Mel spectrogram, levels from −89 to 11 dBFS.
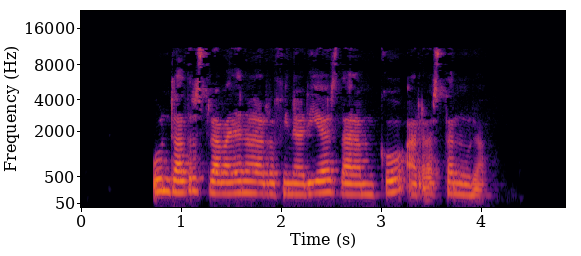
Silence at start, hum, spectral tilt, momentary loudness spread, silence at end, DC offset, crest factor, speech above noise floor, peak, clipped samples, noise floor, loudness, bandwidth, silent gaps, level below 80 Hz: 0.7 s; none; -4.5 dB/octave; 5 LU; 0.8 s; under 0.1%; 18 dB; 64 dB; -8 dBFS; under 0.1%; -88 dBFS; -24 LUFS; 11.5 kHz; none; -70 dBFS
